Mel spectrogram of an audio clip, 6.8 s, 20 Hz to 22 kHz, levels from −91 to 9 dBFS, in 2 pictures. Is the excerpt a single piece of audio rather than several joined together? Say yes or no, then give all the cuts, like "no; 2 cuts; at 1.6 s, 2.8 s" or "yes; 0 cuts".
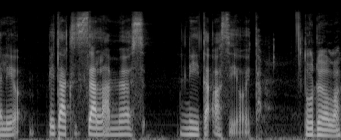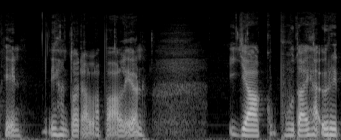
yes; 0 cuts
